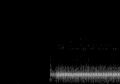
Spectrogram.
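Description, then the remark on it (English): After a brief silence, a steady electronic phone tone starts abruptly and holds at an even level: the ringback of an outgoing call placed from a phone's contacts during a live 24/7 Sports broadcast to get a guest back on the line. No one speaks. “So anyway, let's get Evan back on the phone here, as I've tried to vamp for the moment being, but here we go.”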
